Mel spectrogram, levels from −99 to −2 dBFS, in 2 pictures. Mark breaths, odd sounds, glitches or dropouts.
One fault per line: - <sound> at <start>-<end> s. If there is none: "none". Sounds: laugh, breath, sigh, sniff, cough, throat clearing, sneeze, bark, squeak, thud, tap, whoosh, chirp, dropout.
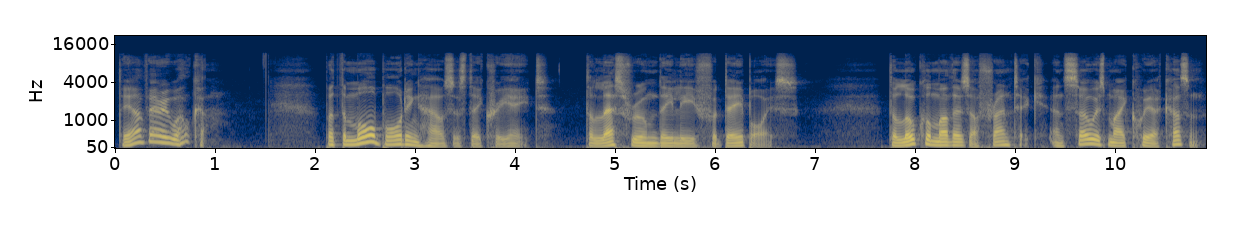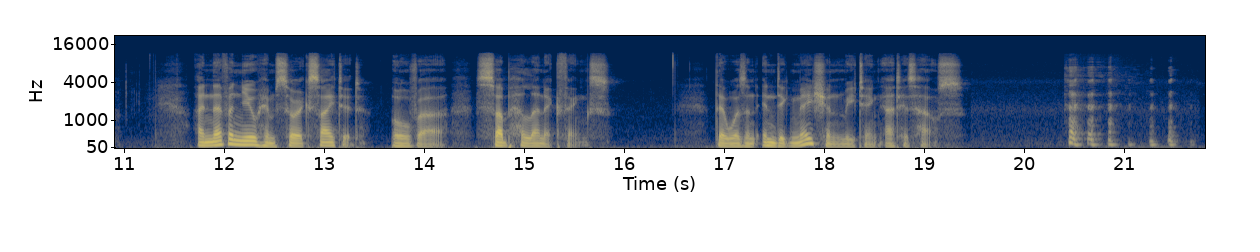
- laugh at 20.4-21.7 s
